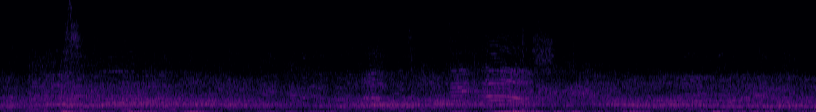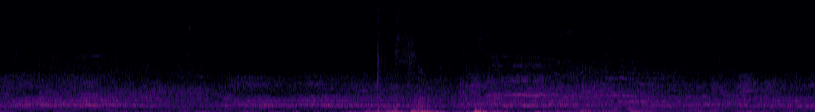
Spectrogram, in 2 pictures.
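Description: Quiet boxing-arena ambience: a low murmur with a voice calling out about three to four seconds in, and a few dull thuds from the ring, the loudest about ten seconds in.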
